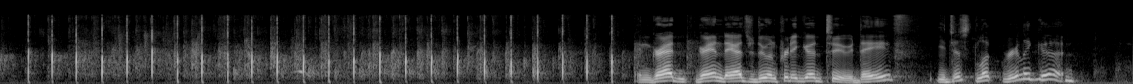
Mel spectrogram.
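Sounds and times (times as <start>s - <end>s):
children clapping hands: 0.0s - 7.0s
speech: 6.4s - 10.9s.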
